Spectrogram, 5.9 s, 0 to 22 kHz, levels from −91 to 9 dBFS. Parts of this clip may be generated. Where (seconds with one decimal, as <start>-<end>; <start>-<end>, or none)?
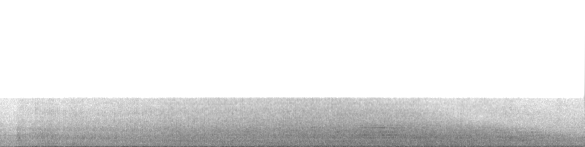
1.6-5.1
